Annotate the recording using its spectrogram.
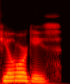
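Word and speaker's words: Jurgis: the mighty shoulders and the giant hands one pronounced jorgi's Ona was blue-eyed and fair while Georges had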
